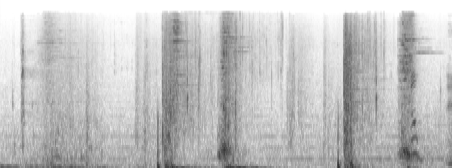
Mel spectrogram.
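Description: A knife slices wetly into an animal carcass.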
